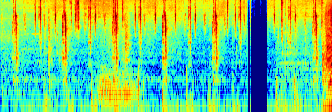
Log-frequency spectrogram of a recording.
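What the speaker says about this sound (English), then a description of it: "Well, oh, they're all clocks." Ticking clocks in the video game Alone in the Dark, a steady run of sharp clicks and ticks filling the quiet room, briefly cutting out before resuming.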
